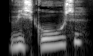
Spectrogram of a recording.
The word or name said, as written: viskose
